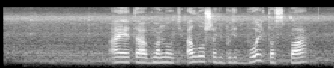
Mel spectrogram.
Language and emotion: Russian, neutral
